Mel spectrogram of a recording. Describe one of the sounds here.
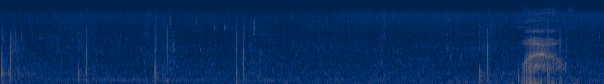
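Water laps gently in a pool.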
